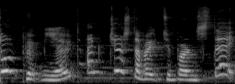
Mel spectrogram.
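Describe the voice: A put-on character voice breaks into cackling. The pace is moderate. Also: woman.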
